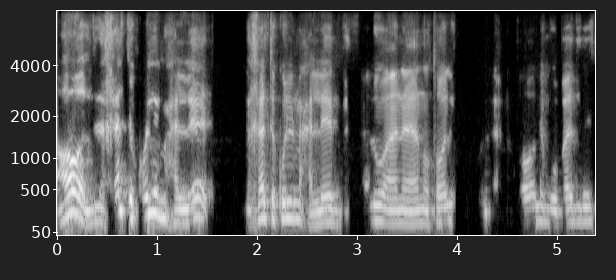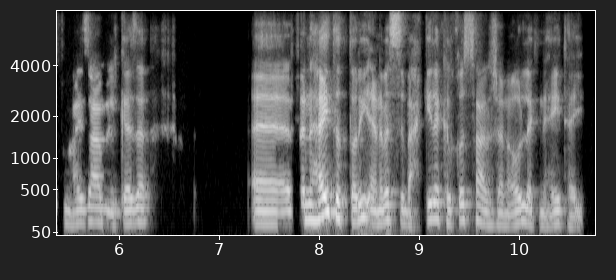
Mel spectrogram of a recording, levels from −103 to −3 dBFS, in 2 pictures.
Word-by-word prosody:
آه، 235 +1 +10 0.2
دخلت 240 0 +3
كُلّ 225 +3 +4
المحلات 180 - +2 0.3
دخلت 175 -8 +2
كُلّ 170 0 0
المحلات 135 -5 0
باسأله 150 - -2
أنا 125 -1 +2
أنا 130 0 -2
طالب 140 +4 -3 0.3
أنا 240 - -13 0.3
طالب 140 +1 -5
وبادرس 135 +2 -4
وعايز 130 +3 -6
أعمل 140 -4 -3
كذا 135 +2 -4 1.0
آآ، 120 0 +1
في - - 0
نهاية 190 +8 +6
الطريق 175 -1 0
أنا 125 0 0
بس 155 -2 +1
باحكي 145 +5 -5
لك 170 -5 -3
القصّة 160 +4 -4
علشان 115 -3 -7
أقول 125 +6 -4
لك 130 - -6
نهايتها، 125 +3 -7
140 Hz, 165 wpm, -21 LUFS, 125-170 Hz, 1.0 s, آه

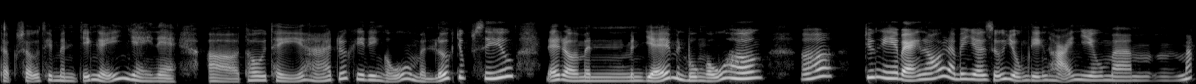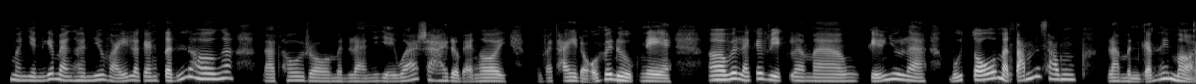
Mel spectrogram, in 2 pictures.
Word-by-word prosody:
thực - - -6
sự 150 - -2
thì 205 - -4
mình 175 -3 -5
chỉ 175 +5 -1
nghĩ 220 +4 0
vầy 170 -8 -1
nè, 145 -2 -3 0.3
ờ, 140 -4 -3
thôi 195 0 0
thì 150 -3 -3
á 190 - -3
hả, 175 0 -3
trước 265 +7 -3
khi 235 - 0
đi 205 -2 0
ngủ 175 - -3
mình 145 -10 -5
lướt 265 - +3
chút 310 -3 -2
xíu 295 +7 +3 0.3
để 200 +3 +4
rồi 170 -6 +3
mình 165 -1 -3
mình 170 0 -3
dễ 165 - +6
mình 275 -9 +1
buồn 175 -1 0
ngủ 155 - +2
hơn, 290 +1 +6 0.4
đó. 325 +11 +2 0.3
Chứ 325 0 +4
nghe 285 -5 +4
bạn 190 +2 +7
nói 280 +9 +2
là 320 -7 +3
bây 245 0 +1
giờ 220 -2 +4
sử 205 -2 -1
dụng 200 -6 0
điện 190 +2 -1
thoại 190 +2 -1
nhiều 200 -3 -1
mà 180 -2 -3 0.5
mắt 275 +4 -2
mà 220 -3 -3
nhìn 185 -2 -4
cái 245 - 0
màn 210 -7 0
hình 180 0 -4
như 215 +3 -1
vậy 160 -4 -4
là 190 -1 -2
càng 185 0 -4
tỉnh 190 - -1
hơn 255 -1 +4
á, 295 +2 -1 0.3
là 155 0 -5
thôi 185 0 -5
rồi, 155 -3 -3
mình 150 -1 -9
làm 150 -1 -7
như 155 - -11
vậy 145 - -4
quá 175 +10 -3
sai 185 -6 -5
rồi 160 -4 -1
bạn 150 - -6
ơi, 155 -1 +1 0.3
mình 140 - -23
phải 150 - -10
thay 170 0 -1
đổi 140 - -1
mới 240 - +6
được 185 -8 +4
nè. 155 -3 +3 0.4
Ờ, 210 +1 +6
với 265 +4 +5
lại 200 -6 +1
cái 260 +7 +1
việc 195 -6 +1
là 175 - -3
mà, 160 -2 -2 0.3
kiểu 155 -1 +1
như 240 +2 +1
là, 175 -6 0 0.2
buổi 165 +5 -2
tối 225 +7 +5
mà 275 - +5
tắm 275 - +1
xong 230 -2 0 0.3
là 160 0 -2
mình 150 -3 -5
cảm 190 - -2
thấy 265 +3 +2
mệt 240 - +2
190 Hz, 240 wpm, -22 LUFS, 160-235 Hz, 0.5 s, bạn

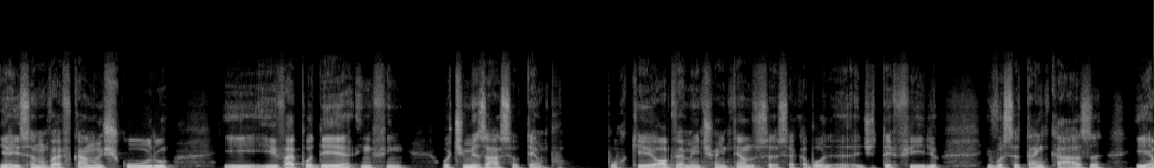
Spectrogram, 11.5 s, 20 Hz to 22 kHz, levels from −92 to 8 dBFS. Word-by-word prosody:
E 95 - +5
aí 85 0 +4
você 100 +4 0
não 95 - +3
vai 95 -3 +3
ficar 100 +2 0
no 100 +1 +4
escuro 100 +3 +3 0.6
e 90 -3 +2
e - - +3
vai 90 +2 +5
poder, 90 +2 +3
enfim, 85 -4 -1 0.4
otimizar 95 -3 +3
seu 75 -3 -3
tempo, 70 -1 -6 0.4
porque 80 0 -2
obviamente 85 +2 +1
eu - - 0
entendo, 90 0 0
você 80 0 -5
você 70 - -7
acabou, 80 0 -3
eh, 75 - -8
de 85 +2 -10
ter 80 - -2
filho 80 +4 -2 0.5
e - - -1
você - - -1
tá 80 - -3
em 90 - +3
casa 80 +2 -2 0.3
e 85 -3 +4
é 75 - +2
90 Hz, 175 wpm, -25 LUFS, 80-95 Hz, 0.6 s, E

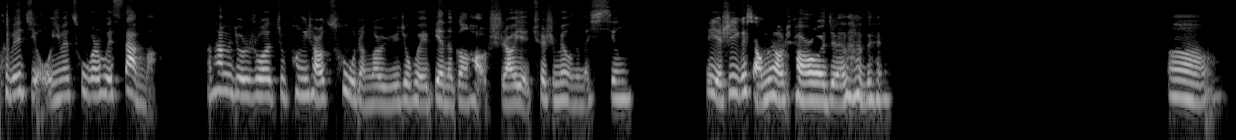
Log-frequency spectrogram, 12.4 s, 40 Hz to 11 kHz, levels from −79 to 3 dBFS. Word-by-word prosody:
特 265 - -7
别 260 +3 0
久， 260 -5 -5
因 215 - -5
为 240 - -4
醋 250 +2 -9
味 235 - +1
儿 235 - +1
会 240 -2 +1
散 235 -1 +4
嘛。 - - -14 0.5
那 235 - -11
他 295 0 +2
们 275 -2 -4
就 235 -2 +2
是 230 - -1
说 235 0 +2
就 235 +1 -10
烹 245 +2 -6
一 235 - -2
勺 200 -3 +4
醋， 215 +2 -4
整 170 -3 -6
个 175 0 -3
鱼 175 +2 -7
就 195 0 -2
会 175 -3 -3
变 190 - +1
得 175 - -5
更 185 -1 -2
好 - - 0
吃， - - -14
然 175 - +5
后 180 - 0
也 - - -2
确 220 - -4
实 200 -1 -9
没 200 - -2
有 195 -3 -3
那 170 - -10
么 - - -11
腥。 210 0 -6 0.7
这 - - -6
也 210 -4 +3
是 270 +7 -2
一 260 - -2
个 270 - +4
小 175 - +5
妙 215 -2 +4
招 215 +2 +3
儿， 200 0 +8
我 195 - +7
觉 190 0 0
得， 240 +1 +1
对。 205 0 -5 2.8
嗯。 220 -1 0
215 Hz, 270 characters per minute, -26 LUFS, 195-235 Hz, 2.8 s, 儿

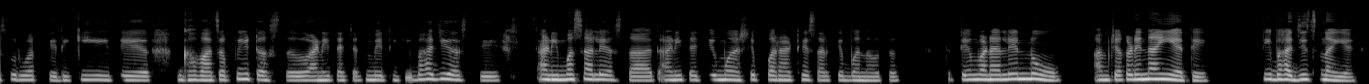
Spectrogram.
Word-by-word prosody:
सुरुवात 210 -2 -5
केली 185 0 -6
की 210 -1 -3
ते 195 -1 -1 0.4
गव्हाचं 205 0 -1
पीठ 245 -3 -1
असतं 190 -1 -4
आणि 195 +1 0
त्याच्यात 190 +1 -7
मेथीची 200 -1 -4
भाजी 245 +1 +1
असते 185 -3 -4 0.4
आणि 230 -1 +5
मसाले 230 -1 +2
असतात 185 -2 -5
आणि 205 0 -1
त्याचे 205 +1 -6
मग 215 -1 +2
असे 200 +3 -5
पराठे 205 0 -2
सारखे 195 0 -8
बनवतात. 180 -1 -4 0.5
तर - - -16
ते 220 - 0
म्हणाले 225 +1 +4
नो 250 -2 +7 0.5
आमच्याकडे 210 +2 +2
नाहीये 240 -3 +7
ते 175 -2 -3 0.6
ती 240 - +1
भाजीच 225 0 +3
नाहीये 185 -5 +1
205 Hz, 140 wpm, -22 LUFS, 190-225 Hz, 0.6 s, नो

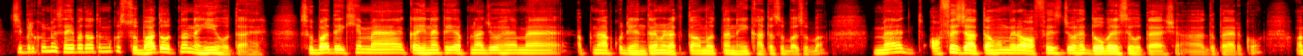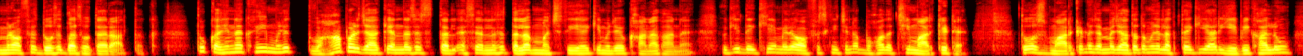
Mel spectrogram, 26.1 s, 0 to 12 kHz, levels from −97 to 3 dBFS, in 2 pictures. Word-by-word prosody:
जी 185 - -5
बिल्कुल, 190 +4 -5
मैं 220 - -2
सही 180 -3 +1
बताऊँ 185 0 -1
तो 205 - -8
मेरे 205 - -8
को 220 - -7
सुबह 145 -5 +2
तो 185 - +4
उतना 180 +3 -2
नहीं 135 -5 0
होता 105 -6 -5
है। - - -15 0.4
सुबह 150 +2 +3
देखिए 155 0 -2
मैं 150 0 0
कहीं 135 -2 +1
न 140 +1 +1
कहीं 145 +2 -2
अपना 135 +1 -1
जो 140 +1 -1
है 135 +1 -2
मैं 135 -1 -1 0.5
अपने 125 +2 -6
आप 130 - +1
को 140 +3 -7
नियंत्रण 120 +1 -1
में 130 - +2
रखता 125 +2 0
हूँ, 125 - 0
मैं 125 - +1
उतना 125 +1 -2
नहीं 115 0 -4
खाता - - -5
सुबह-सुबह। - - -7 0.5
मैं 150 +8 +1
ज 145 - -16 0.2
ऑफिस 120 +8 +2
जाता 130 -3 +5
हूँ, 130 +2 -1
मेरा 135 -1 +2
ऑफिस 125 +2 +1
जो 140 +2 +1
है 130 - 0
2 125 0 +4
बजे 125 -1 +4
से 125 +2 -3
होता 105 -2 -3
है 105 -1 -2
शा 100 - -10
अ, 100 0 -12
दोपहर 95 - -7
को - - -15 0.3
और 130 - -2
मेरा 135 +1 +5
ऑफिस 130 +5 0
2 130 0 +4
से 150 - -1
10 125 -3 +4
होता 110 -1 -1
है 110 - +4
रात - - 0
तक। - - -19 0.4
तो 210 - 0
कहीं 155 -5 +2
न 180 +2 +3
कहीं 200 +3 -4
मुझे 185 +2 0 0.2
वहाँ 110 - +3
पर 205 -2 +7
जाके 135 -2 +3
अंदर 145 -1 +2
से 145 - -1
ऐसे 130 -3 -7
तल 130 +2 +3
ऐसे 125 +3 -2
अंदर 130 -1 -1
से 150 - -3
तलब 140 +1 +6
मचती 125 +1 -2
है 120 0 0
कि 135 +2 -5
मुझे 125 0 0
खाना 110 +1 -1
खाना 100 -3 -6
है। - - -14 0.3
क्योंकि 145 +5 -5
देखिए 155 +2 -2
मेरे 150 0 0
ऑफिस 135 -1 +3
के 150 - -9
नीचे 145 +1 -7
ना 165 - -3
बहुत 140 -1 -3
अच्छी 135 +3 -3
मार्केट 125 0 +2
है। - - -5 0.6
तो 155 - +3
उस 150 -6 0
मार्केट 120 +7 +2
में 170 - -1
जब 155 -1 +2
मैं 155 +1 0
जाता 150 +1 +4
हूँ - - -2
तो 160 - -1
मुझे 160 0 -1
लगता 140 0 +1
है 150 - +1
कि 155 +2 -3
यार 150 -1 +3
ये 120 -4 0
भी 130 +3 -1
खा 135 +2 +1
लूँ, 150 +3 0
135 Hz, 265 wpm, -20 LUFS, 125-155 Hz, 0.6 s, पर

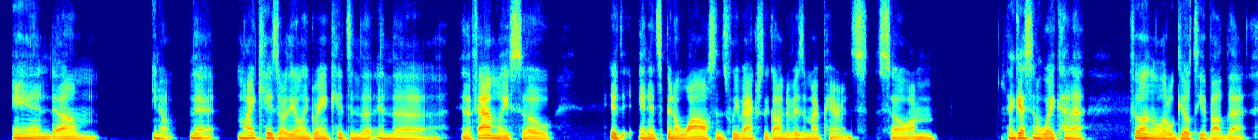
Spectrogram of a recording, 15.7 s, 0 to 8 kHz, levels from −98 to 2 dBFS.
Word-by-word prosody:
And, 115 -2 +1
um, 110 -1 -1 0.7
you - - 0
know, 115 -1 -3 0.2
that 125 -2 0 0.2
my 135 0 +3
kids 130 -2 +2
are 115 -1 +2
the 115 0 +2
only 115 -1 +1
grandkids 115 0 -1
in 110 - 0
the 110 +1 -2
in 110 -4 -2
the 105 +2 -2
uh, - - -9 0.3
in - - -1
the 110 - 0
family, 120 +1 +4
so, 110 -3 -1 0.7
it - - +4
d - - -5 0.2
and 120 -1 +2
it's 115 -3 -1
been 125 - +1
a 115 - +2
while 110 0 +3
since 100 +1 -5
we've 110 -2 0
actually 105 +2 -1
gone 110 0 0
to 105 - -2
visit 105 0 -1
my 105 -1 -1
parents. 95 - -5
So, 110 -2 -1
I'm, 110 -2 -2 0.9
I 130 - +5
guess, 135 +1 +6
in - - +4
a - - +4
way, 120 0 +3
kinda 105 -2 -1 0.6
feeling 125 -3 +6
a 115 - +1
little 105 -3 +1
guilty 110 +2 0
about 100 0 -1
that. 105 +2 -4
115 Hz, 185 wpm, -25 LUFS, 105-120 Hz, 0.9 s, guess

